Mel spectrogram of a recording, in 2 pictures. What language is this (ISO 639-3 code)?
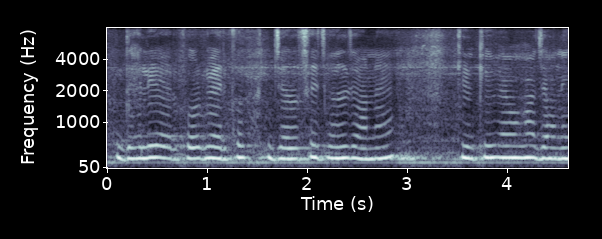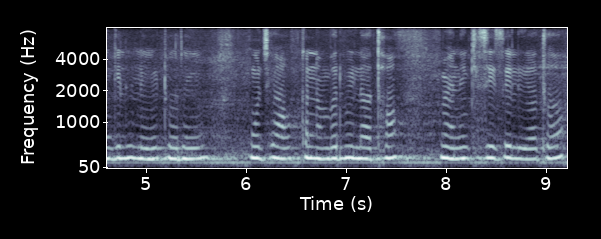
urd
